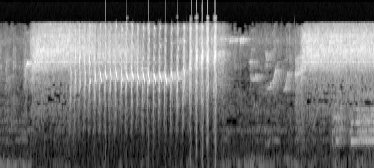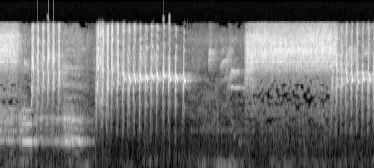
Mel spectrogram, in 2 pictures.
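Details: A Grey-cheeked Bulbul (Alophoixus bres) sings loud, harsh, hissing chatters in dense rapid bursts, broken once by a lower, fuller warbled phrase.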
